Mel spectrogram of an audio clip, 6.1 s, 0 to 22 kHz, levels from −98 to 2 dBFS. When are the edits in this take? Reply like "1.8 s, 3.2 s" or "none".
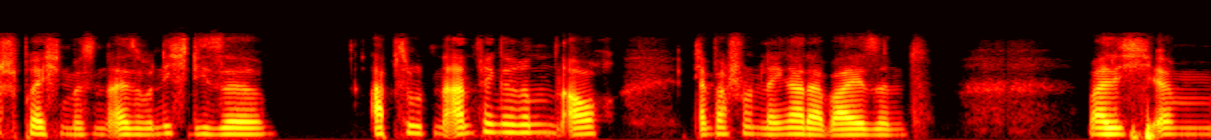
0.9 s, 1.7 s, 2.8 s, 3.5 s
